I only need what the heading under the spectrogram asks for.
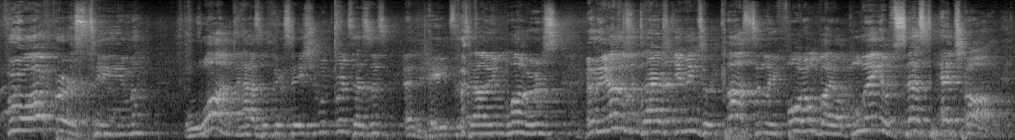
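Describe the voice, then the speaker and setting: A man's voice: very high-pitched, moderate pace. A man playing a flamboyant, sardonic villain who hosts a live game show as a theatrical, taunting showman. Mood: showy. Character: flamboyant, sardonic male villain host Pegasus. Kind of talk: live stage show announcing. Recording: echoey hall from far off, background noise.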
